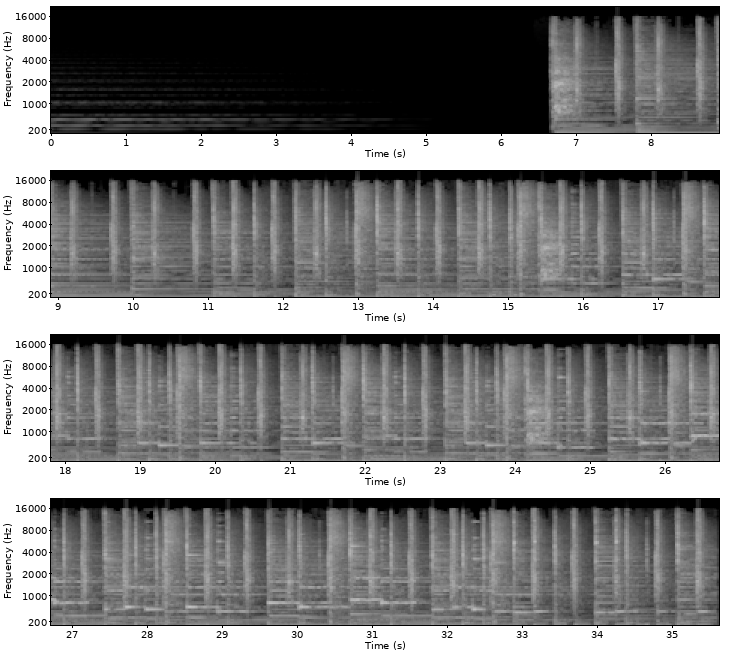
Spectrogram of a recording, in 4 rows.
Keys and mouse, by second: 0.6 g, 2.0 alt+z, 2.6 KP_1, 3.2 alt+z, 3.6 Tab, 4.0-5.5 middle drag, 5.5 drag, 6.0 Tab, 6.4 a, 6.8 w, 9.7 middle click, 10.4 alt+s, 12.7 KP_1, 13.5 shift+middle click, 14.0 alt+z, 14.7 s, 16.0 alt+s, 17.5 alt+z, 17.8 KP_3, 18.6 shift+middle drag, 19.0 Tab, 19.5 Tab, 20.1 alt+z, 20.4-20.9 middle drag, 21.0 alt+z, 22.0 shift+right click, 22.4 KP_3, 23.2 alt+z, 23.7 g, 25.3 alt+z, 25.8 right click, 26.1 g, 27.9 middle click, 29.2-30.4 shift+right drag, 30.5 s, 32.0 g, 32.5 KP_3, 33.2 g, 33.9 alt+z, 35.0 c.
